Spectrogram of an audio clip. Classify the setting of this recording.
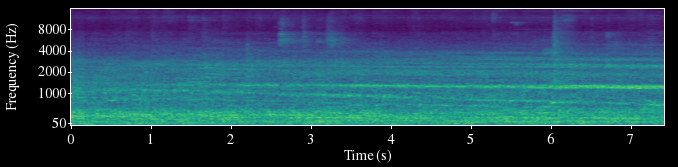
subway station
